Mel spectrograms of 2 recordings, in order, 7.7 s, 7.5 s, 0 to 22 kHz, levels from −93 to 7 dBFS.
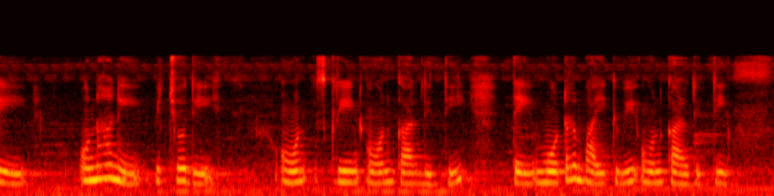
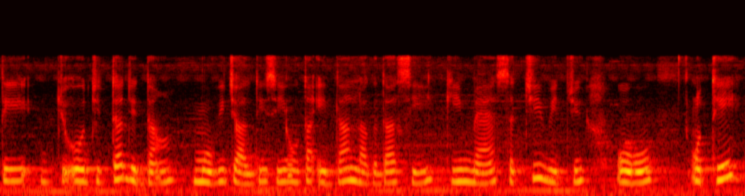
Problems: constant background noise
